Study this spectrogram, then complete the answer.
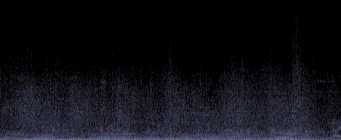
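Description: Magic fire roars and crackles loudly.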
